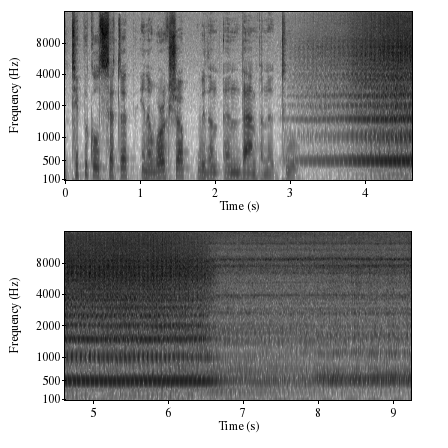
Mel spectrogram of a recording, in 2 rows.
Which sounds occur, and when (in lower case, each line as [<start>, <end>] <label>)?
[0.00, 2.86] background noise
[2.09, 3.08] male speech
[2.84, 2.93] tick
[2.87, 9.24] mechanisms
